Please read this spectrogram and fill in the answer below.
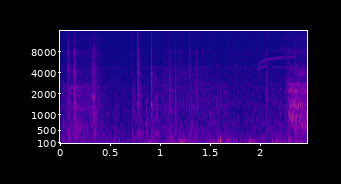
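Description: Faint, scattered light knocks and clicks as a person moves about on a plywood deck with a handheld camera: footsteps and handling noise.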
